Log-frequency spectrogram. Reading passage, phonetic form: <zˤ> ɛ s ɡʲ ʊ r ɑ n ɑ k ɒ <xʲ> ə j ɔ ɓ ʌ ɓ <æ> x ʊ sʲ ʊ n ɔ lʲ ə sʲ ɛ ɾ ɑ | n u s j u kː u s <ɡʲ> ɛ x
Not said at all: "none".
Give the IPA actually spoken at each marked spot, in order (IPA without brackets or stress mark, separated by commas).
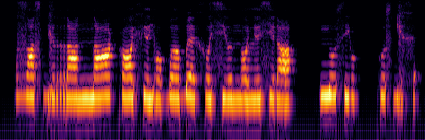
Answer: zˤ, xʲ, ɛ, ɡʲ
